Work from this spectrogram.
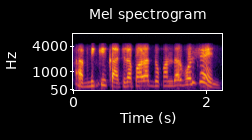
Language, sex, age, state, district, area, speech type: Bengali, female, 30-45, West Bengal, North 24 Parganas, urban, conversation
